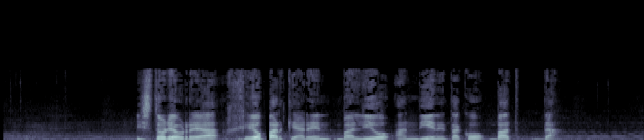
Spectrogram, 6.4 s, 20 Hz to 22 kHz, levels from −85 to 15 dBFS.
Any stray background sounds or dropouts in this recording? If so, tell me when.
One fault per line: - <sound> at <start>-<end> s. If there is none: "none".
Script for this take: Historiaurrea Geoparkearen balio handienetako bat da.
- dropout at 2.7-2.7 s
